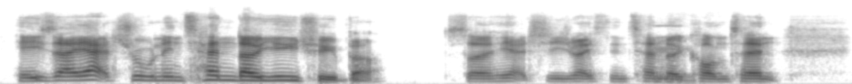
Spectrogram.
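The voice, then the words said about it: British London accent. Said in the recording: “he's a British Londoner like me. He's got the same accent as me.”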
